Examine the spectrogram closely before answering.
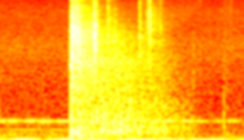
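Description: A gun fires with a loud bang.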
